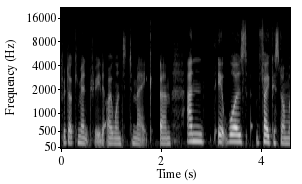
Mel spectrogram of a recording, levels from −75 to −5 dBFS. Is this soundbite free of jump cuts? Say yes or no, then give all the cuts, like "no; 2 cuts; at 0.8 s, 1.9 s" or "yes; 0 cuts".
yes; 0 cuts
